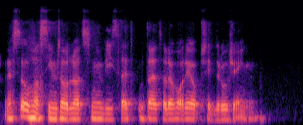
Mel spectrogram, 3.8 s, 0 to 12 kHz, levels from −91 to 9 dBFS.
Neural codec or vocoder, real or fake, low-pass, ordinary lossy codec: codec, 16 kHz, 2 kbps, X-Codec, WavLM features, trained on Multilingual LibriSpeech; fake; 7.2 kHz; Opus, 24 kbps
